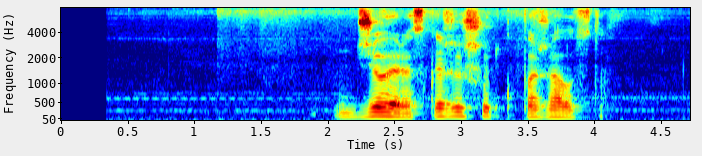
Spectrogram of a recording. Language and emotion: Russian, neutral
